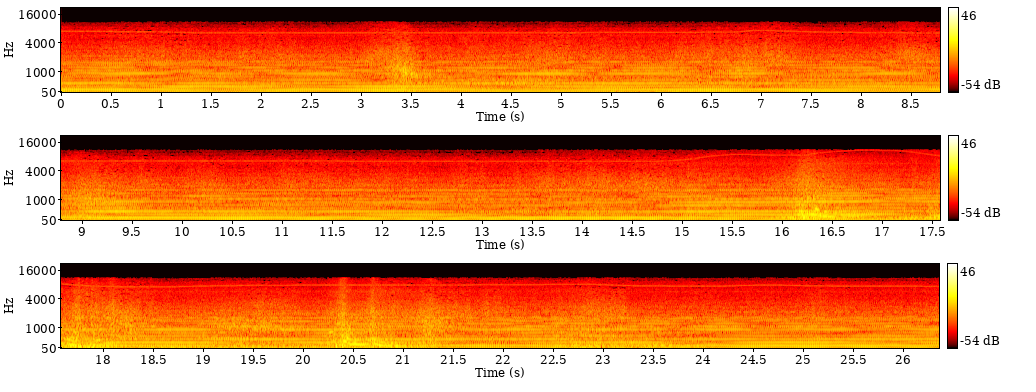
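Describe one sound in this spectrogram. Tyres hiss and rumble on the road.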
